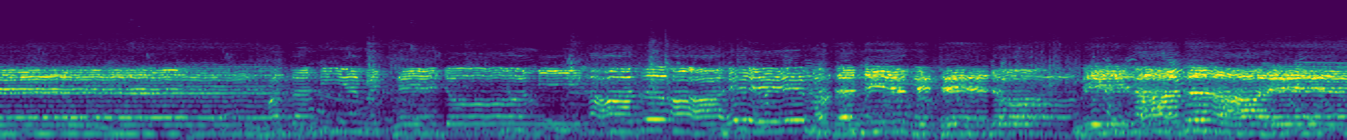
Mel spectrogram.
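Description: Male voices chanting a Sindhi molood, a devotional song in praise of the Prophet. It opens on one long held note, then melodic lines wind up and down over a steady held drone.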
